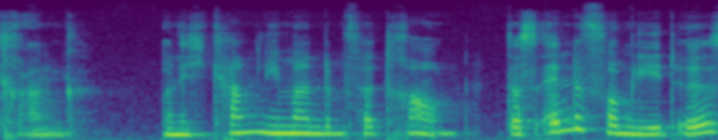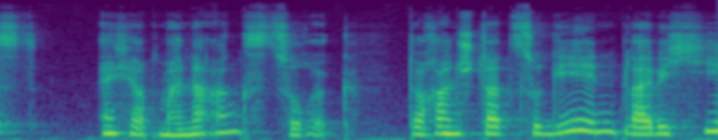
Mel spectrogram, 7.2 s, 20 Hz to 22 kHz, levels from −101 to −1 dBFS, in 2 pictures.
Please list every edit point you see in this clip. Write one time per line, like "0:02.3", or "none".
0:02.4
0:05.6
